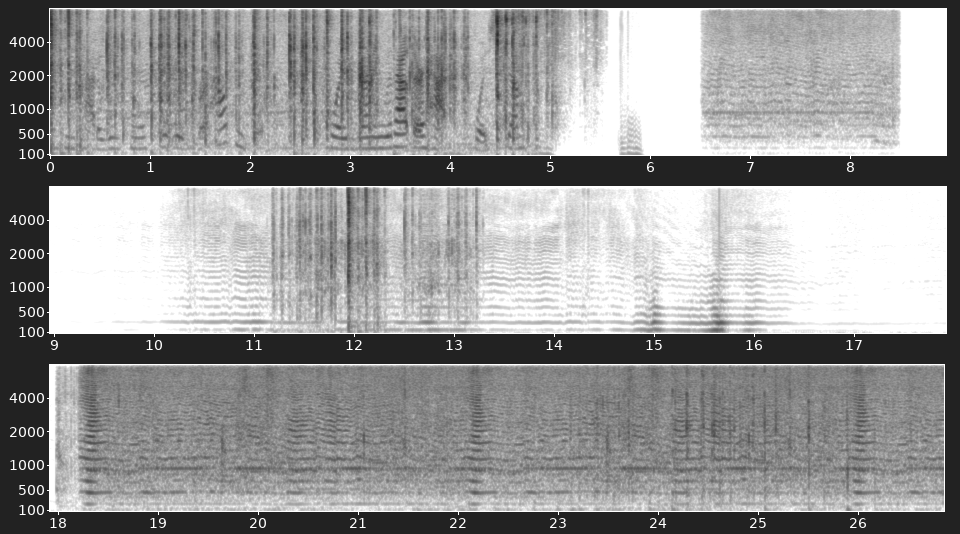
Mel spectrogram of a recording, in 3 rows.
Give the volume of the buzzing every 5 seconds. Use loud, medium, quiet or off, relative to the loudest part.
quiet, quiet, quiet, loud, loud, loud.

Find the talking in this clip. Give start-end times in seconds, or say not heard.
0.1-4.8.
